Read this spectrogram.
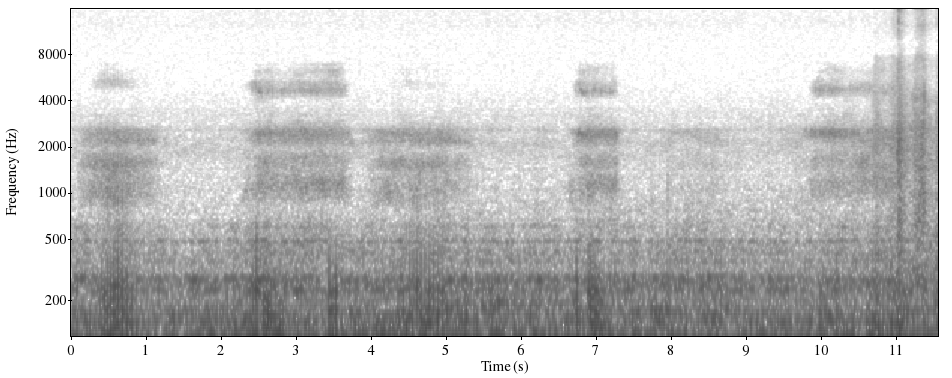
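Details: Snoring: soft rattling snores with purr-like breaths every couple of seconds over steady room hiss, from a sleeping cat.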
